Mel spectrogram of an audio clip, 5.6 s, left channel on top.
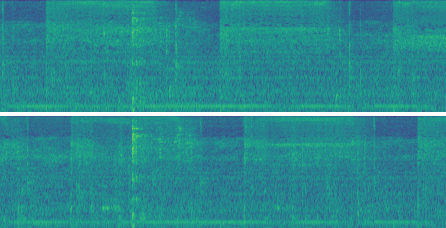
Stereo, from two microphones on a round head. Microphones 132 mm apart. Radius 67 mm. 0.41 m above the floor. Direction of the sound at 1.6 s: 50° right (ahead or behind).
